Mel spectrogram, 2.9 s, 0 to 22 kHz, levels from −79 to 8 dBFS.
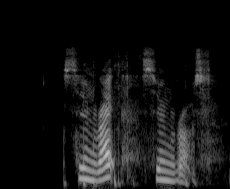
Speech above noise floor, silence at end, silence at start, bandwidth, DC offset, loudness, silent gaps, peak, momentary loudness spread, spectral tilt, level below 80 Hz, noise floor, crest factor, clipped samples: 56 dB; 0.25 s; 0.8 s; 8.2 kHz; under 0.1%; -27 LUFS; none; -6 dBFS; 15 LU; -5 dB/octave; -72 dBFS; -83 dBFS; 22 dB; under 0.1%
